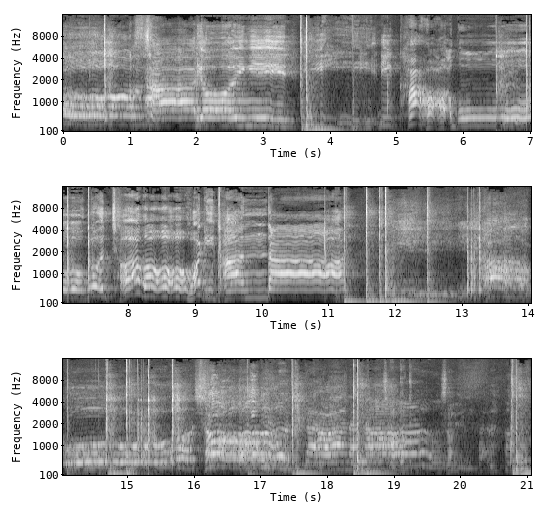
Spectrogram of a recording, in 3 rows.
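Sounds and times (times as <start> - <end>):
woman singing with vibrato: 0.0 - 11.3, 14.2 - 20.4
deep drum booms: 11.2 - 12.9, 16.8 - 19.0.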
